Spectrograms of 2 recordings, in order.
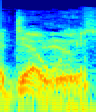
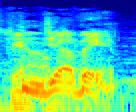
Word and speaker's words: Yahweh: De acuerdo con una de las explicaciones, Abraham conocía a Dios por su nombre más íntimo y personal, que normalmente se pronuncia Yahweh, Yahvé.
